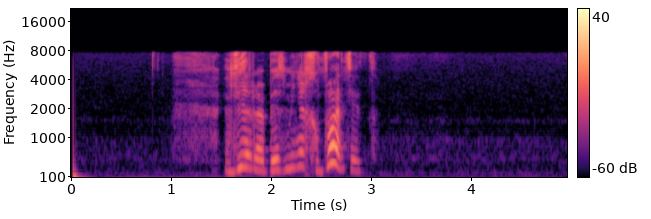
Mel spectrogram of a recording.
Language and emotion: Russian, angry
